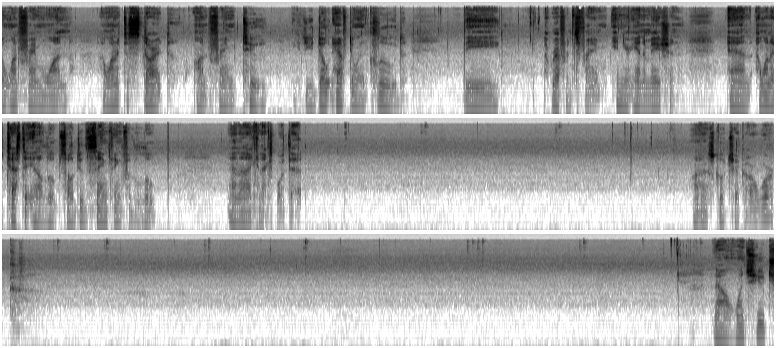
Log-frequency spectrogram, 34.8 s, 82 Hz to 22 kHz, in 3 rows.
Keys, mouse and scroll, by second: 2.8 click, 12.3 click, 24.0 click.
